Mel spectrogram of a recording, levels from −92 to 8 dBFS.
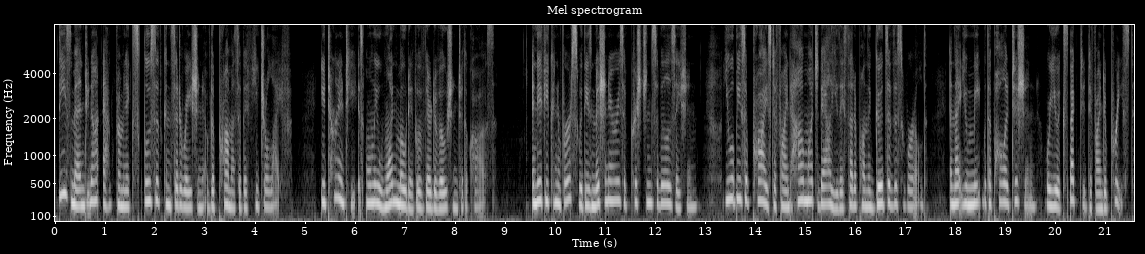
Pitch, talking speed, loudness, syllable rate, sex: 220 Hz, 190 wpm, -19 LUFS, 5.9 syllables/s, female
